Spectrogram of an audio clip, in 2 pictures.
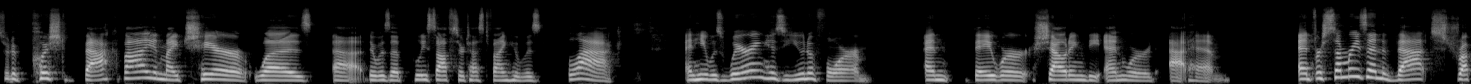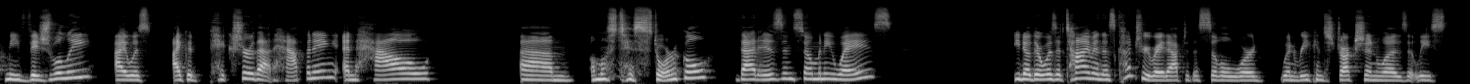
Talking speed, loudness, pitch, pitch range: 160 wpm, -21 LUFS, 220 Hz, 195-255 Hz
